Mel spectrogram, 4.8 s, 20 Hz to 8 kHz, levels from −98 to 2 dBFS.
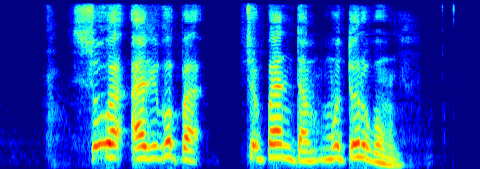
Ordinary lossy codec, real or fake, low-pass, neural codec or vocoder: AAC, 48 kbps; fake; 7.2 kHz; codec, 16 kHz, 2 kbps, FunCodec, trained on LibriTTS, 25 frames a second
